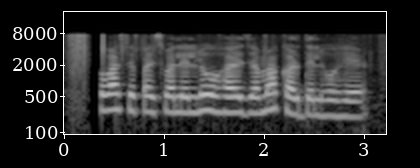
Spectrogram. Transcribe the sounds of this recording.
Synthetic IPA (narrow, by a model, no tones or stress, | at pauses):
kʋasepəɪswalelɦoɦəjd͡ʒəmakəɾd̪elɦoɦe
